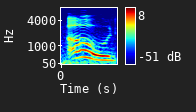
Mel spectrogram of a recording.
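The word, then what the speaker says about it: oud: It's scented like vintage leather and I think it's pronounced Ode. It's O-U-D.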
